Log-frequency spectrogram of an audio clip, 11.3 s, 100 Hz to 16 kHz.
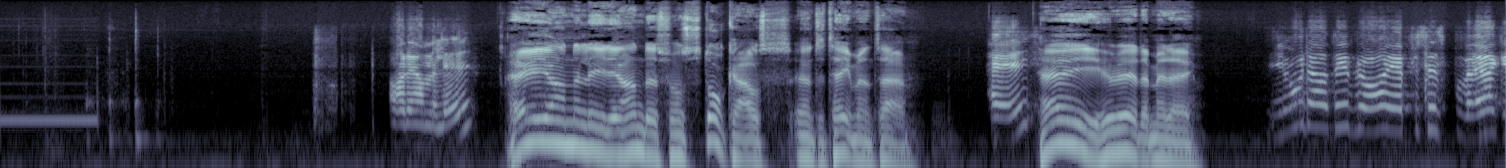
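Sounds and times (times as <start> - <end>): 
ringing tone of an outgoing telephone call: 0.0 - 0.7
speech: 2.9 - 11.2.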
